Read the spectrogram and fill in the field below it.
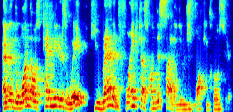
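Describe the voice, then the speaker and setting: A young man telling a story as a podcast guest, casual and animated, acting out the voices of the people in it. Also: fairly high pitch, fast, slight background noise. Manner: animated, acts out dialogue and yelling. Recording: echoey room.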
